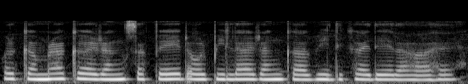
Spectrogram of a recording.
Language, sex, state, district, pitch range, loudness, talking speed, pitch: Hindi, female, Arunachal Pradesh, Papum Pare, 230-245 Hz, -12 LUFS, 165 wpm, 235 Hz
